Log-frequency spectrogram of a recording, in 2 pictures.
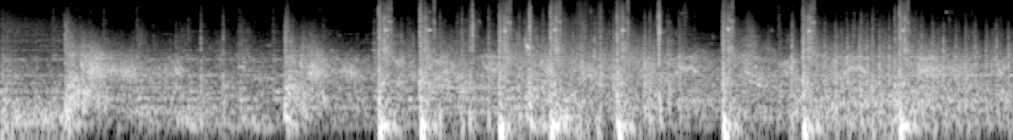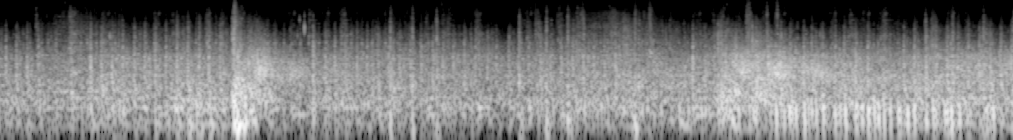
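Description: Video game gunfire, with someone shooting at the player: rapid bursts of shots and scattered single cracks keep going for about twenty-five seconds at moderate loudness.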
